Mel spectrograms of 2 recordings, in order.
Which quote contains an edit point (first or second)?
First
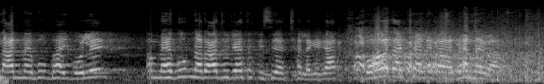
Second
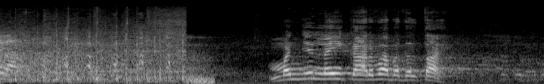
second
